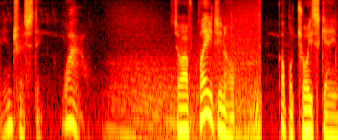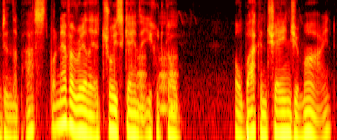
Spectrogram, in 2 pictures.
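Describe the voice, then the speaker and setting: A man with a fairly low voice hosts a casual let's play. He rambles and repeats himself as he comments, with faint game music behind him. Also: a little mellow. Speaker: gaming channel host.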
